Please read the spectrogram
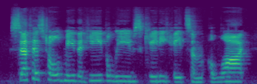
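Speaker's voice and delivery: ordinary delivery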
